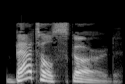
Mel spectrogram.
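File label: "battle-scarred", British English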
